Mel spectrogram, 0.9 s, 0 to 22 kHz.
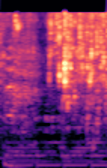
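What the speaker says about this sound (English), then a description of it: "now we have to put 6 teaspoons of water into our glue." Water is poured by the teaspoon into Elmer's glue in a container, producing a brief close trickling splash of about a second with no voices.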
